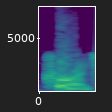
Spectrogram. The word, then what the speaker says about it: Curran: The title is Connor Race, C-O-N-N-O-R, Race, : The Tontine Plot, T-O-N-T-I-N-E. And my last name is spelled Curran, C-U-R-R-A-N, Michael.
